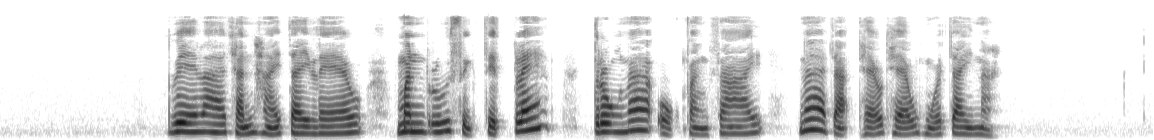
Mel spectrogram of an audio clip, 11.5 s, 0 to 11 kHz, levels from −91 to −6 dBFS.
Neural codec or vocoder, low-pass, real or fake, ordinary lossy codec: none; 7.2 kHz; real; AAC, 48 kbps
